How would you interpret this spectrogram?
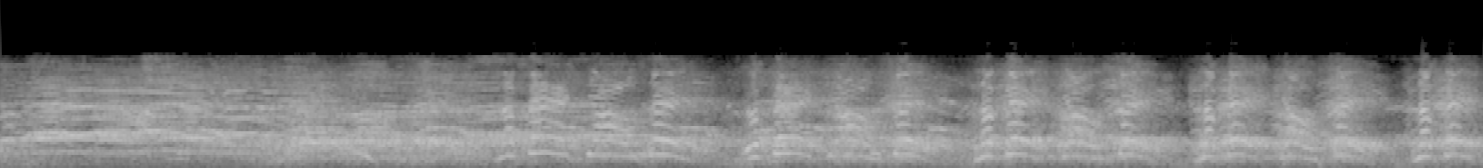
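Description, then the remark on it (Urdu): A large crowd chants the religious slogan "Labbaik ya Hussain" in unison, loud massed voices rising and falling in repeated rhythmic shouts that continue steadily throughout. “لبیک یا حسین کا نعرہ ہم بعد میں لگائیں گے, ضرور لگائیں گے”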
